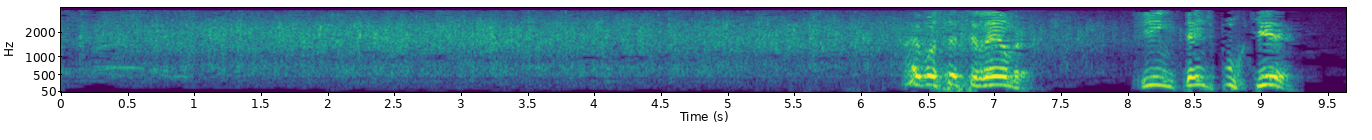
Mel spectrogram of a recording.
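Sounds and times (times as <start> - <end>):
large crowd applauding: 0.0 - 9.2
speech: 6.4 - 7.3, 8.1 - 9.3.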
